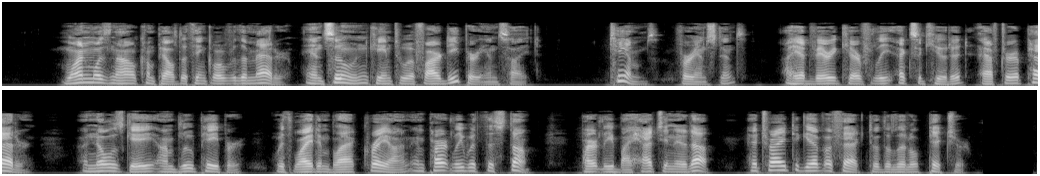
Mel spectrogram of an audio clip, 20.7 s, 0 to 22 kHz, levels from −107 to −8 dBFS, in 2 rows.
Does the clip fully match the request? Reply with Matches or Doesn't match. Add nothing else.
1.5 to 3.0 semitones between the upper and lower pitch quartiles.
Doesn't match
